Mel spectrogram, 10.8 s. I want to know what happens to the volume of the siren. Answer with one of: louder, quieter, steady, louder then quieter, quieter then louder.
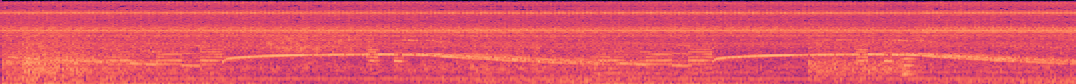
steady.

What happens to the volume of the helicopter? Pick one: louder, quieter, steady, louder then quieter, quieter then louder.
steady.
